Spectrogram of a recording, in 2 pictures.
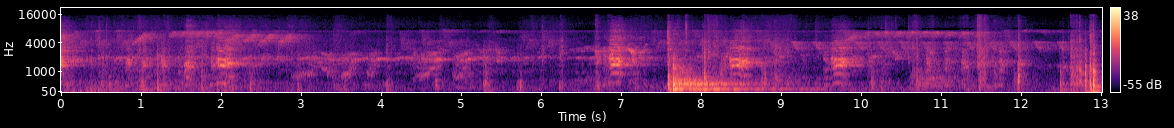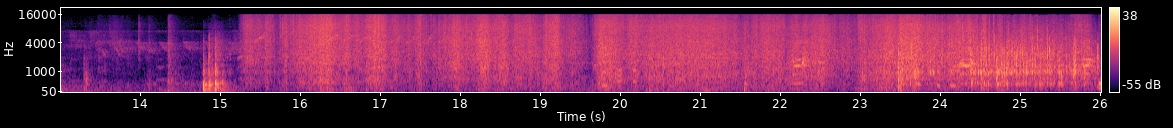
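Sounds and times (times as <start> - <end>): plastic bag crinkling: 15.2 - 26.0.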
